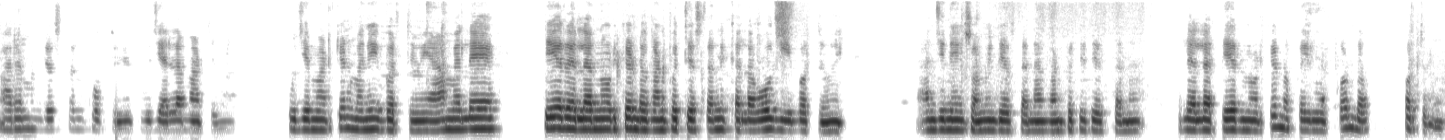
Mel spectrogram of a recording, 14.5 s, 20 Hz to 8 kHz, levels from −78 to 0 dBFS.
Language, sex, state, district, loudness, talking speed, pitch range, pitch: Kannada, female, Karnataka, Shimoga, -22 LUFS, 120 wpm, 160-185 Hz, 175 Hz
